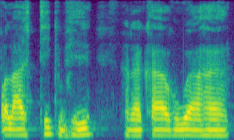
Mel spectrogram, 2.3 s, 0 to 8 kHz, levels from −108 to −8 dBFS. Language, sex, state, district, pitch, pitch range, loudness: Hindi, male, Jharkhand, Palamu, 120 Hz, 115-125 Hz, -16 LUFS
